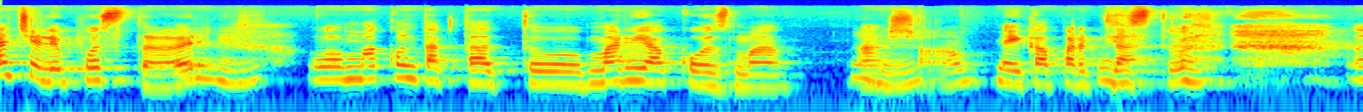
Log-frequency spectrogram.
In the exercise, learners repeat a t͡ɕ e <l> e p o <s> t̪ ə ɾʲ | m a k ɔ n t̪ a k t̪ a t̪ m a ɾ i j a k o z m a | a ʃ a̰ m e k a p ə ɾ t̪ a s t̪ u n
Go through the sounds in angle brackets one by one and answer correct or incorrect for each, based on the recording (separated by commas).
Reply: correct, correct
